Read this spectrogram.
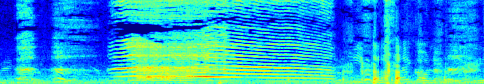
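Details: A young child's sustained high-pitched cry with sobbing breaths, outdoors at Victoria Peak, Hong Kong, with adult voices nearby; an ordinary cry.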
